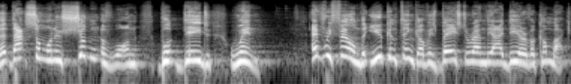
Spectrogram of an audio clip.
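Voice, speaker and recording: With a strong Lancashire accent, a man talks at a moderate pace in an extremely high voice with lively intonation. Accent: strong northern English (Bolton). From northern England, Bolton area. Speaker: pastor, church movement leader. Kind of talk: sermon. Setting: church with audience.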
